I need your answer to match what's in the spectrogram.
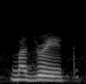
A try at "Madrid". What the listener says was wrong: Okay, yes.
